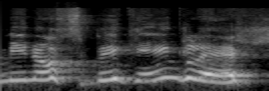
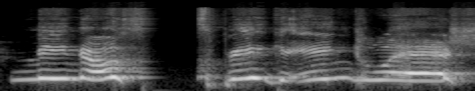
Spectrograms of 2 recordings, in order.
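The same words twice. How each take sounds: First: Lightly mimicked broken English, much higher; a playful echo of the broken-English line, higher; mock broken English. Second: Imitating broken English, much higher, louder and slow; mock broken English. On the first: Repeating Harry's line while laughing, in light broken English. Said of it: "we laughed about that". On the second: Harry brushing someone off, imitated in broken English. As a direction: ham up a broken-English reply. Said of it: "and he goes".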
